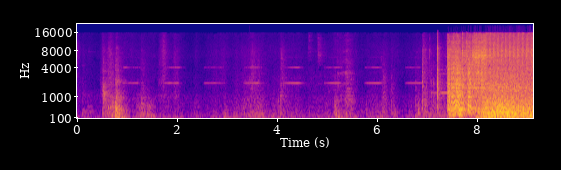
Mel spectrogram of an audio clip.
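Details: BMW E46 M3 S54 inline-six, close-up: cranks and settles into a rough, uneven misfiring idle with busy valvetrain ticking. It came on suddenly at a stoplight and swapping coils didn't fix it. Later a broken rocker-arm retaining spring clip was found.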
